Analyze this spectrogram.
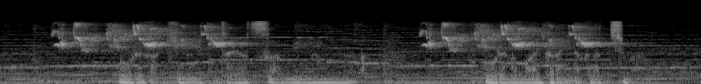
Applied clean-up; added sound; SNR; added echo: none; Chirp, tweet; -2 dB; none.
